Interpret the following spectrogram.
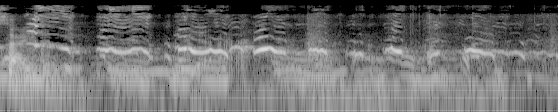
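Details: Eighteen-day-old Dalmatian puppies giving thin, wavering whines, each a short rising-and-falling cry repeated about twice a second, with softer mewing underneath.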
